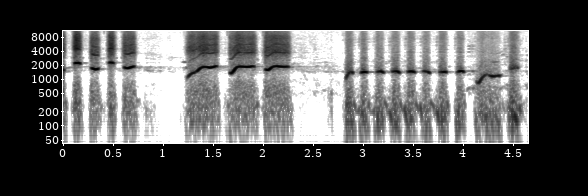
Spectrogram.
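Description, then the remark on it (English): An audience in a church whistling together in short, repeated bursts like birds during a storm, some notes sliding upward and others chirping rapidly like birdsong, fairly loud, with no talking. “Are there any good whistlers out there? Come on, let's do it. Let's make this 4D.”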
